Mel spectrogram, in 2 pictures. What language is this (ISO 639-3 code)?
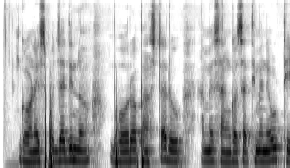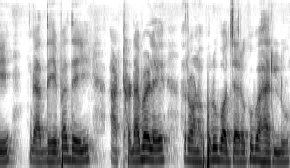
ori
